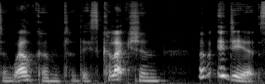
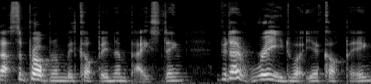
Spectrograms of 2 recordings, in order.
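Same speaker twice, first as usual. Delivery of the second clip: ordinary delivery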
